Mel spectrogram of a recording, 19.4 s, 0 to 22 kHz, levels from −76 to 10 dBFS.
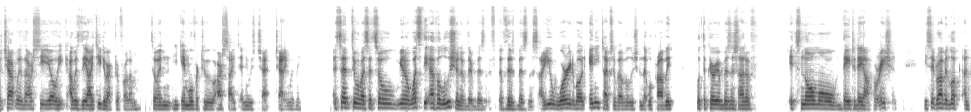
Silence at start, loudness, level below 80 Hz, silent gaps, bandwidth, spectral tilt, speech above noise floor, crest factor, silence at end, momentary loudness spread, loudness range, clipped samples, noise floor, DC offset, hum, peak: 0 s; -20 LUFS; -64 dBFS; 2.80-2.98 s, 5.41-5.47 s, 6.00-6.60 s, 13.72-13.90 s, 15.16-15.69 s, 17.94-18.05 s, 18.33-18.44 s; 17.5 kHz; -4.5 dB/octave; over 70 dB; 18 dB; 0 s; 12 LU; 4 LU; under 0.1%; under -90 dBFS; under 0.1%; none; -2 dBFS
